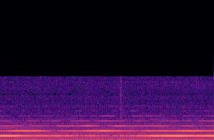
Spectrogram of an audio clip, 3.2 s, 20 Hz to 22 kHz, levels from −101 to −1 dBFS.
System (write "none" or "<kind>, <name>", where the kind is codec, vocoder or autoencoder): none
